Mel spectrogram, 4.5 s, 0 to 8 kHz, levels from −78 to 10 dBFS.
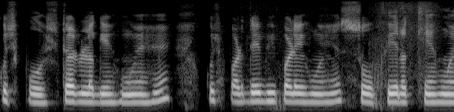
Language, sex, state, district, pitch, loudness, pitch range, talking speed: Hindi, female, Uttar Pradesh, Lalitpur, 180 Hz, -18 LUFS, 175-190 Hz, 195 wpm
